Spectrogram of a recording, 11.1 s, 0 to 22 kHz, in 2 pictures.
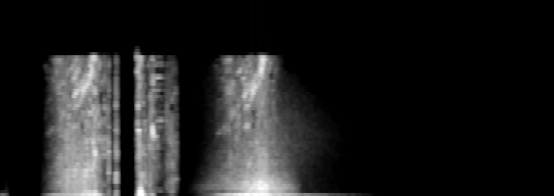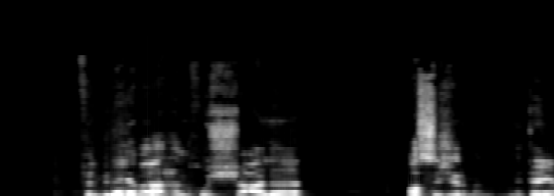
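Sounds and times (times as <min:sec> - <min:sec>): whoosh: 0:02.0 - 0:03.6.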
